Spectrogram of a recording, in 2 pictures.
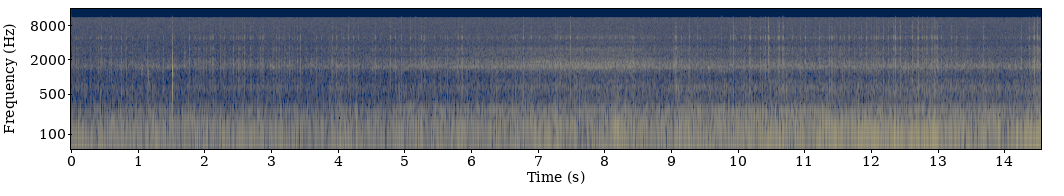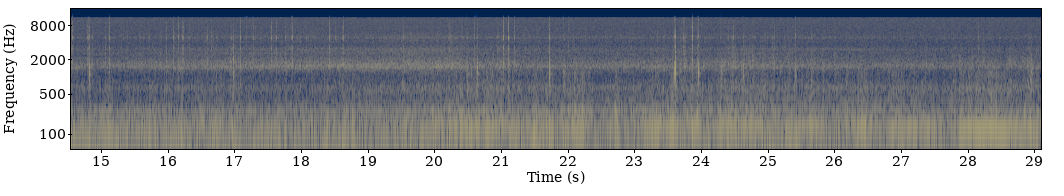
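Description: Rover V8 engine of a 1993 Land Rover Defender 130, heard from inside the cab as it drives away at low speed. The engine note rises and drops as it is taken through the manual gears and gets louder toward the end, with a few short clicks and rattles.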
